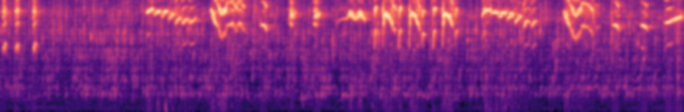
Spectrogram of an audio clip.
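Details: Orange-headed thrush lure song for prompting another thrush to sing: a string of very high, thin, wavering whistles and chirps, fast and jumbled, in close runs after a few quiet opening notes.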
